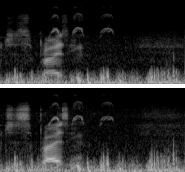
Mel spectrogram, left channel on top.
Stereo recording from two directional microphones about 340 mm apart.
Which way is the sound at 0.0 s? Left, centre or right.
Centre.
